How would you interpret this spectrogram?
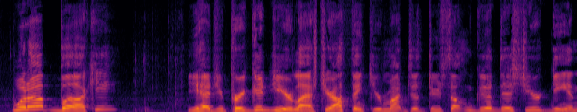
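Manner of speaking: high, fast put-on chatter; playful greeting voice. Host greeting Bucky Irving's card, playful high voice. Mock chat to a player's card.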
